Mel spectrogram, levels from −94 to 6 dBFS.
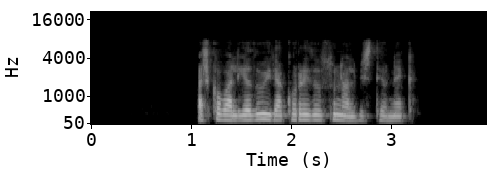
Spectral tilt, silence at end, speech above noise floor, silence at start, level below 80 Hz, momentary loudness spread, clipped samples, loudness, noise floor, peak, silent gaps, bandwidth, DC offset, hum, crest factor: -6.5 dB/octave; 0.75 s; over 60 dB; 1.05 s; -80 dBFS; 10 LU; under 0.1%; -31 LUFS; under -90 dBFS; -12 dBFS; none; 7.8 kHz; under 0.1%; none; 20 dB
